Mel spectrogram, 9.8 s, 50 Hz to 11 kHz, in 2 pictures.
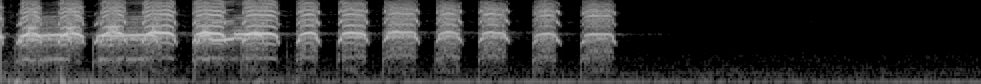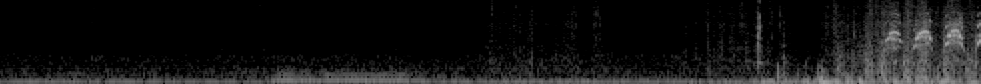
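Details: Osprey at its nest in Charlo, Montana, recorded on 29 August 2018 by a nest camera: about a dozen loud, evenly spaced piping whistles over three seconds, then near silence with a low hum, and the calls start again at the end.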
